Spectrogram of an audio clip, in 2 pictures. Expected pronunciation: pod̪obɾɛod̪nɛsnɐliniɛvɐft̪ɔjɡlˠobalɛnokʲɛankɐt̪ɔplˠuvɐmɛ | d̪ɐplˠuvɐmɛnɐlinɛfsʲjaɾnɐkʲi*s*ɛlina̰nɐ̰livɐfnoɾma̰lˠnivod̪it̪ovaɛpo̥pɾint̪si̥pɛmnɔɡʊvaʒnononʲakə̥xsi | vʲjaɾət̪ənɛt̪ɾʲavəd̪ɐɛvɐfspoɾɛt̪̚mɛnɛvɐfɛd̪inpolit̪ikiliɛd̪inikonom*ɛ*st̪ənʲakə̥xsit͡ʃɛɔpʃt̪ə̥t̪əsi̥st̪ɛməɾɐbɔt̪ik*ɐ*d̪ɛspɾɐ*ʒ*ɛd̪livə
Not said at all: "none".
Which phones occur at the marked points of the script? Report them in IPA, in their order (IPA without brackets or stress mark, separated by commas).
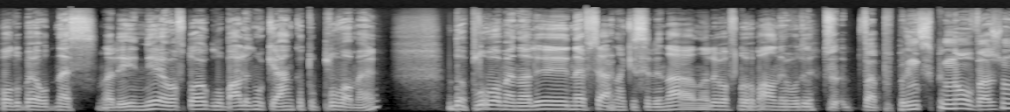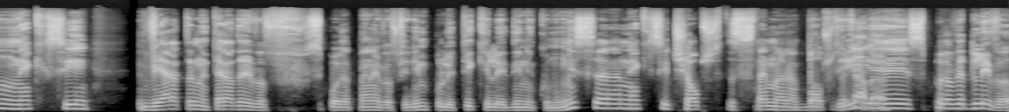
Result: s, i, a, v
